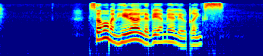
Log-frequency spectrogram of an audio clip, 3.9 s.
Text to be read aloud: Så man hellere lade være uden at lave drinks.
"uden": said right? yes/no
no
